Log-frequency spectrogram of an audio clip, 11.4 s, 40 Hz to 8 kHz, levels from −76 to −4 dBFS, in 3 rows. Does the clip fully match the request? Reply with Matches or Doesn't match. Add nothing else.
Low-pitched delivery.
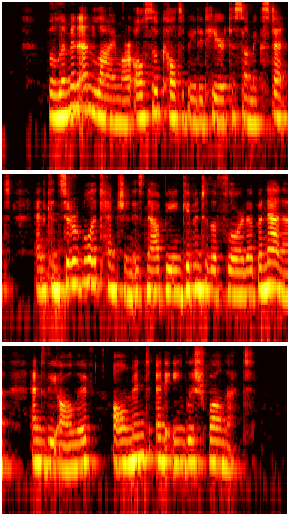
Doesn't match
